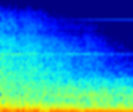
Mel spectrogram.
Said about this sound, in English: See that explosion looked good. That explosion looked good. I want to see the boom again. I want to go. It's a little bit after he says boom. It's just awful, awful CGI.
